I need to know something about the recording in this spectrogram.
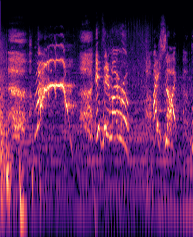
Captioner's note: screams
